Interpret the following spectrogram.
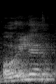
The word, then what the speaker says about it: Euler: cálculo infinitesimal junto con oiler o Euler como ahí se escribe y el príncipe de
